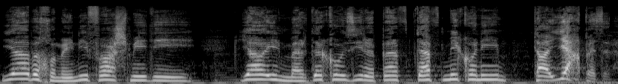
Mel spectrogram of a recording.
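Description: A man's voice: high voice, faint music behind. An actor playing a harsh, bullying interrogator who taunts his prisoners in a radio drama. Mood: threatening. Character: harsh male rebel interrogator.

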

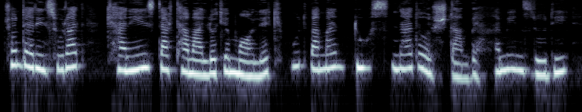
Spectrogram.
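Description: A woman narrating a first-person story in a calm, measured way. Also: high voice, no room sound. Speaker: audiobook narrator.

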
